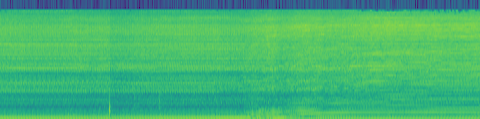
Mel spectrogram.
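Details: Rough, uneven idle, then revs climb and fall with a harsh noise riding on the engine; compression checks out, timing correct, VTC solenoids operating correctly, cause still undiagnosed — abnormal engine noise.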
